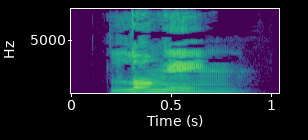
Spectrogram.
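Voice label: "longing", British English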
